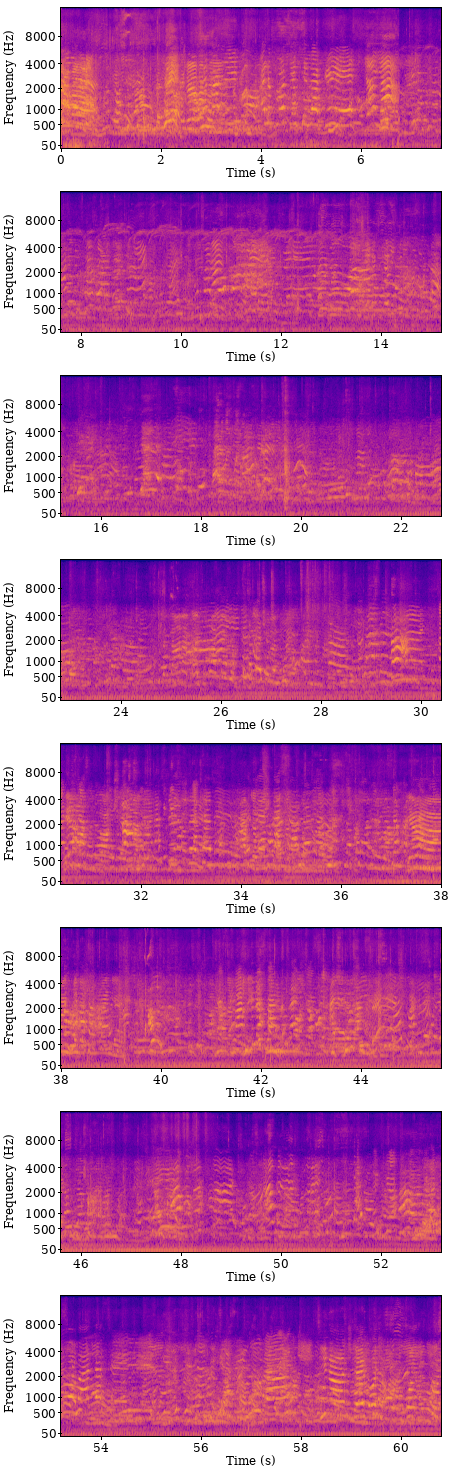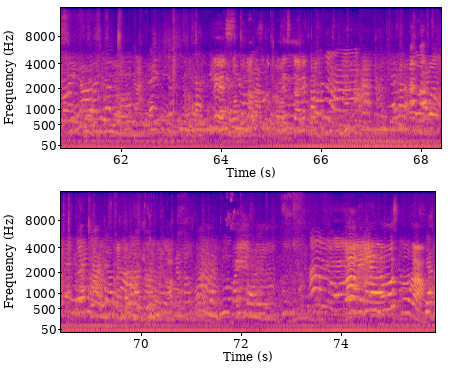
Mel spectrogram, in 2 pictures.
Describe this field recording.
In the morning shortly before noon at a kindergarden. Kids gathering in a row while others play in the sand outside. A group leaving for lunch waving good bye. soundmap d - social ambiences and topographic field recordings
